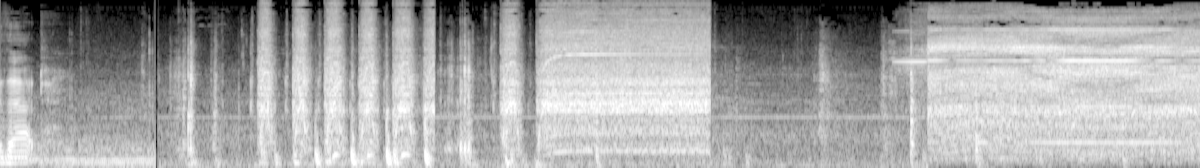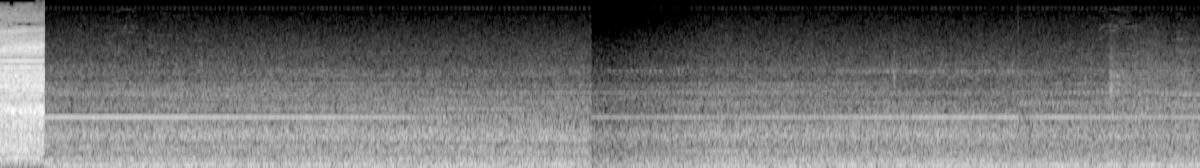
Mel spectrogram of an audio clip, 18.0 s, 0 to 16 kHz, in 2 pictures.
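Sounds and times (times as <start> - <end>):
drill motor whirring: 1.9 - 5.4, 6.7 - 9.4.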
